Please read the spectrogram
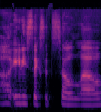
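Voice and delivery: put-on pretentious voice. Teasing the other speaker by mimicking pretentious people, mock pretentious tone. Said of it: "one of those pretentious people who's like".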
